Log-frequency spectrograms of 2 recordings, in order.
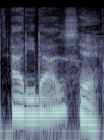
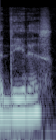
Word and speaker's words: Adidas: They were the first non-athletic entity to ever get sponsored by an athletic company, which was, of course, Adidas, probably how you guys pronounce it over here. We say Adidas.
